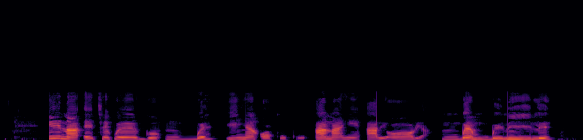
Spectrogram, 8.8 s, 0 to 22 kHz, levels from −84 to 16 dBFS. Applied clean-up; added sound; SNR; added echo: none; none; none; none.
